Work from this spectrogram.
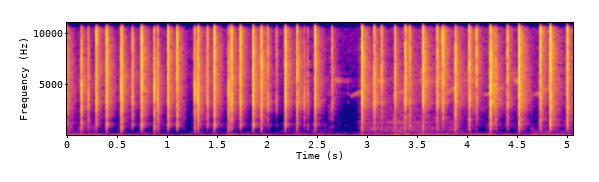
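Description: Long nails tap quickly across the white glass front of a rose gold iPhone with an aluminium body. The result is a steady stream of sharp, bright, clicky taps that die away instantly, with a short pause near the middle and a faint low hum underneath.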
